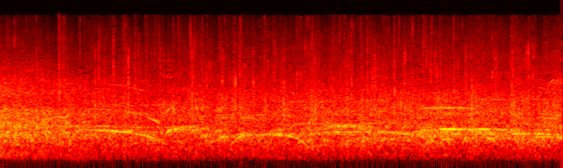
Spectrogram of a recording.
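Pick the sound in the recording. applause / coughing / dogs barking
applause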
